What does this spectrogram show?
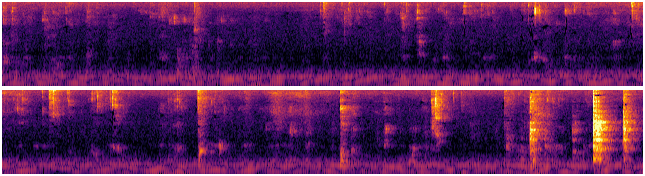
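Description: Quiet chewing with soft clicks of a fork, then a few sharper clinks of the metal fork against the plate near the end as more pasta is picked up. A low steady hum runs underneath.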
